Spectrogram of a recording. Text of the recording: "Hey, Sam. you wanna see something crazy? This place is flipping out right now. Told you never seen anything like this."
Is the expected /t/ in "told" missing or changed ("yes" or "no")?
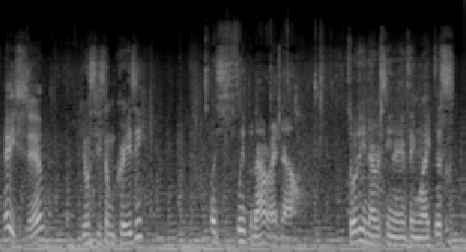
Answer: yes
